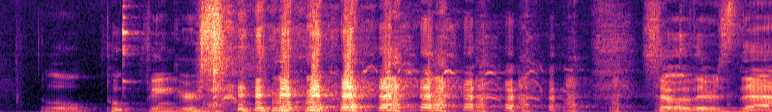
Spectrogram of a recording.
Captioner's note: laughs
